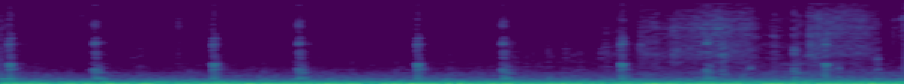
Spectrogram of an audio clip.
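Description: A semi-truck drives through roundabouts, its low engine rumble steady and close throughout, with faint rhythmic ticking, like a turn signal, repeating above it.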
